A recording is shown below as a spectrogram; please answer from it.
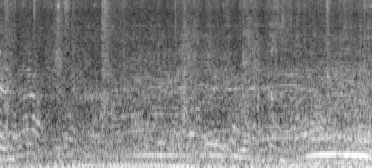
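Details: Cattle coming down from a truck, agitated: a low rumbling moo, then a short, higher moo near the end, heard among people talking.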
